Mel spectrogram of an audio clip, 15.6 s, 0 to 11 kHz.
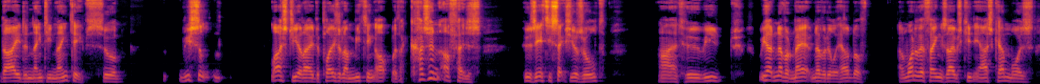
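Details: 60-year-old man from Scotland who has stammered since about age four; stuttering (stammering).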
